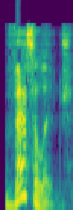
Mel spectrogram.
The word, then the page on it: vassalage: British English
